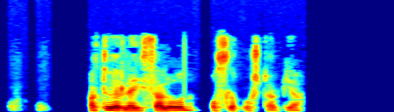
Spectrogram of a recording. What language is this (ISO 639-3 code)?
hun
